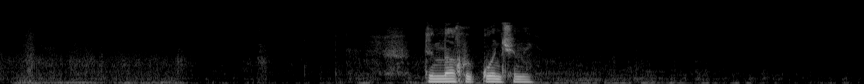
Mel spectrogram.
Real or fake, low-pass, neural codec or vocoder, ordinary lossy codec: real; 7.2 kHz; none; none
